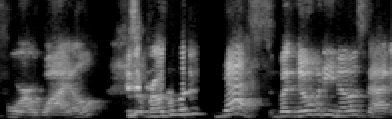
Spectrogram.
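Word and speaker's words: Rosalynn: called her rosalind for a while is it rosalind yes but nobody knows that and she hates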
